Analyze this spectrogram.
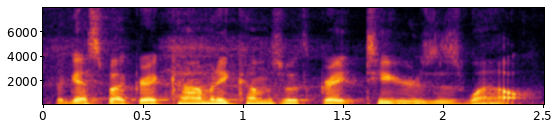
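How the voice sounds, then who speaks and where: A man's voice: on the high side, brisk, a little hiss or hum. A man in his twenties chatting casually and playfully as a comedy podcast co-host. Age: 20s. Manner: jokey, playful.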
